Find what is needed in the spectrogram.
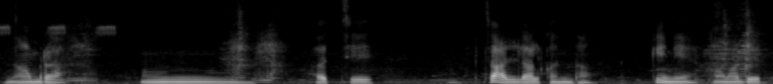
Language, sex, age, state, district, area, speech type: Bengali, female, 45-60, West Bengal, Birbhum, urban, spontaneous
